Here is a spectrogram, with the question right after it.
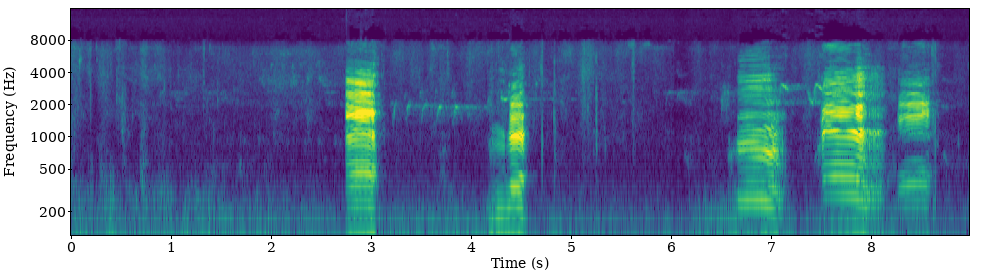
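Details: Cow giving a funny sound: brief nasal moos, two isolated then a quick run of three, short and harmonic with a steady low hum underneath.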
